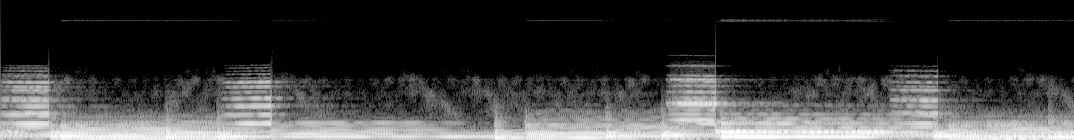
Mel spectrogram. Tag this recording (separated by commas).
Piano, Keyboard (musical)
